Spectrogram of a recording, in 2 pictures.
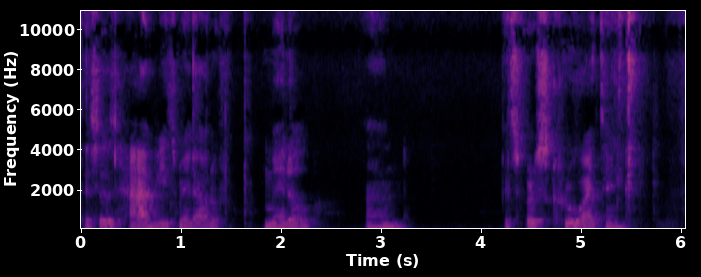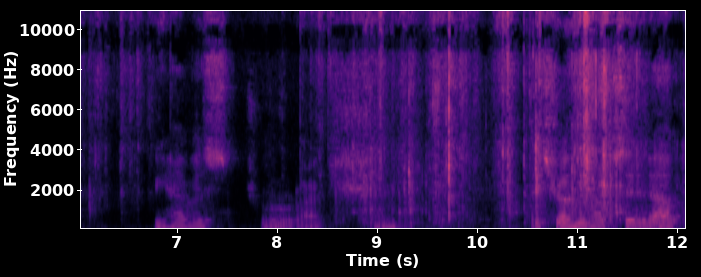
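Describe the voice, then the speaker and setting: A woman whose first language is Chinese, chatting casually and haltingly through a cube unboxing with small grammar slips. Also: on the low side, fairly even intonation, a little mellow. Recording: echoey room with clicking noise.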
